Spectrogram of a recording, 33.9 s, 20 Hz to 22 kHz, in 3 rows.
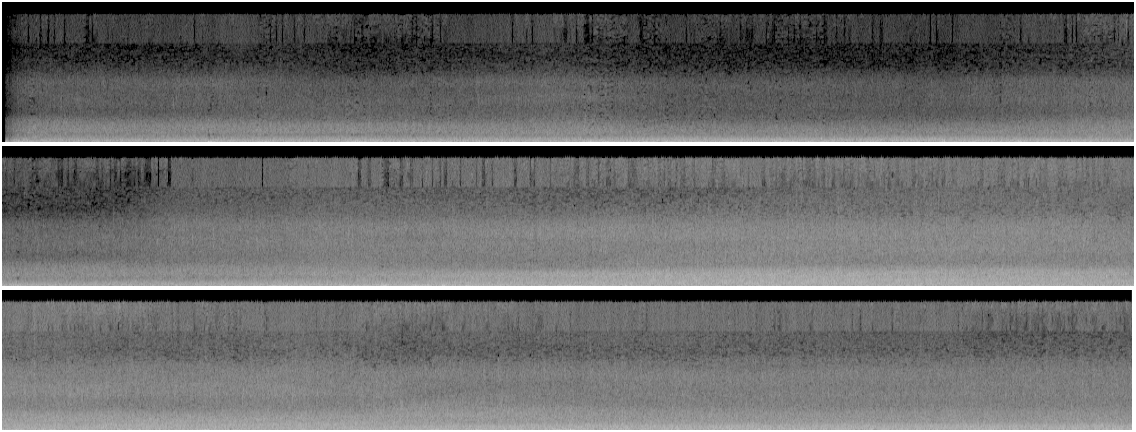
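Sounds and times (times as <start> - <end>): wind buffeting microphone: 0.0 - 33.9
running water rushing: 8.2 - 33.9.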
